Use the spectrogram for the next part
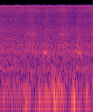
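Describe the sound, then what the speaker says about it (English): Honey bees hum steadily at an open hive while frames are handled, a close, continuous low drone with slight swells in loudness and no voices over it. "Go down inside, little bees."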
